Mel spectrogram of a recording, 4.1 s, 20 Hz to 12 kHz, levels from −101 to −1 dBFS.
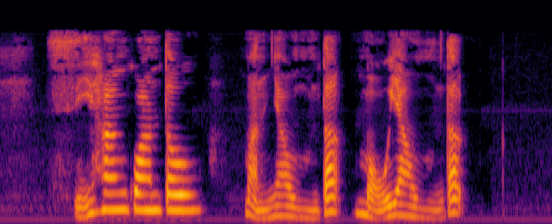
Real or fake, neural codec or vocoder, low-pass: real; none; 7.2 kHz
